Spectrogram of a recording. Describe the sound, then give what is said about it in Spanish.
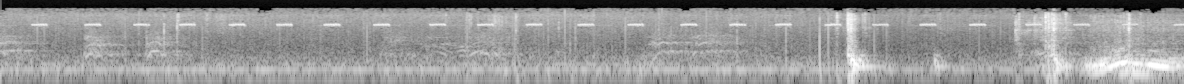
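A car engine starts as people get into the car at the door of a chalet. A steady low hum runs beneath a regular series of short, high beeps. A few sharp knocks follow, then a louder rumbling surge near the end. “María y Daniel se montan en el coche en la puerta del chalet”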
